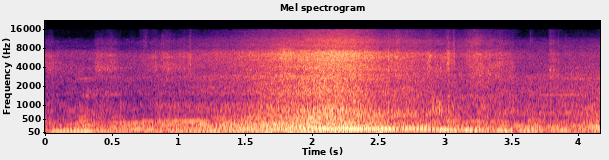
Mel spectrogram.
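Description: Sheets of printer paper rustle in a hand.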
